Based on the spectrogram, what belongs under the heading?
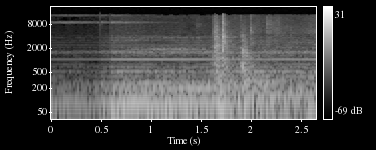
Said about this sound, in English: The door suddenly opens and a guy enters and presses his floor.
